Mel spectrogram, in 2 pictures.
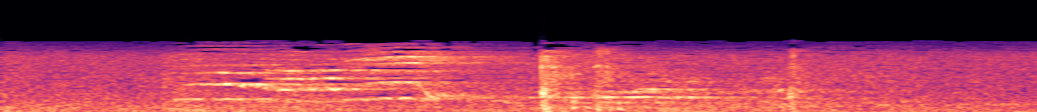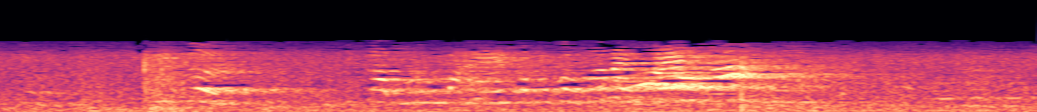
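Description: A woman speaks loudly from a stage in a large echoing hall.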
